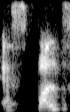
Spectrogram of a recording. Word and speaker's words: S-Pulse: एस पल्स एस पल्स और कुछ लोग इसको य एस प्लस बोलते हैं सो ये प्लस नहीं है आप यहां पर देख पा रहे हैं इसका अ जो स्पेलिंग है वो आप यहां पर देख पा रहे हैं एक minute I just point yes एस पल्स है ये एस है और ये पल्स है इसको सही से हमें प्रोनाउंस करना है वेरी गुड रवि सर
